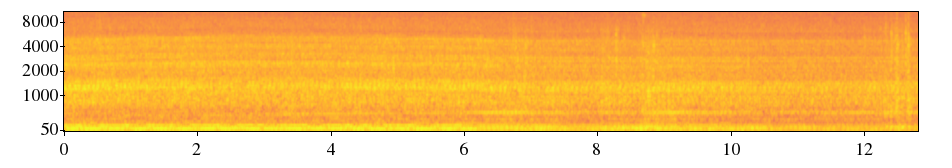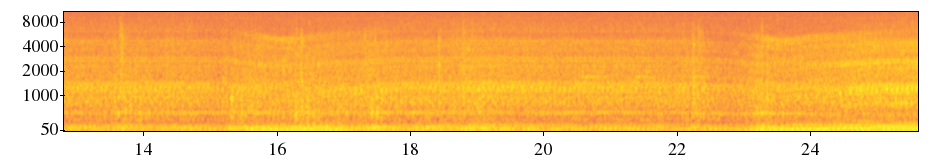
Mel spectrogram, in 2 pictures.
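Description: A tractor engine rumbles steadily from inside the cab, rising and falling as it speeds up and slows.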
